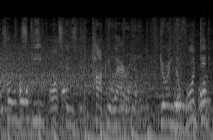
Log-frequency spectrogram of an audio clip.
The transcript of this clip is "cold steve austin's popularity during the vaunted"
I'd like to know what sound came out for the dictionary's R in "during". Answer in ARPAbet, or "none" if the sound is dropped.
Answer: R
